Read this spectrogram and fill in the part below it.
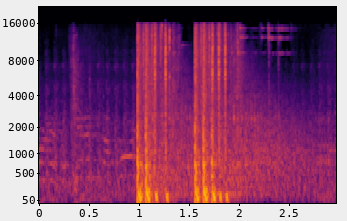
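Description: A rifle fires two loud, sharp shots.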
